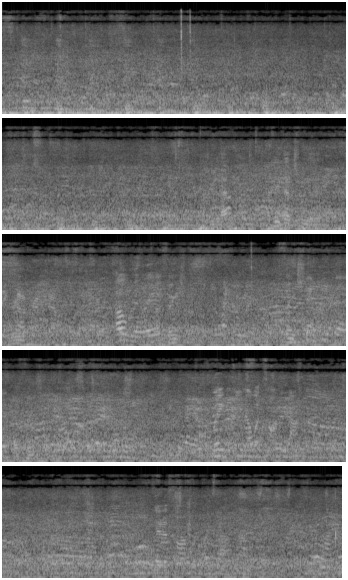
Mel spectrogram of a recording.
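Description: A large crowd murmurs and shouts in a big echoing arena.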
